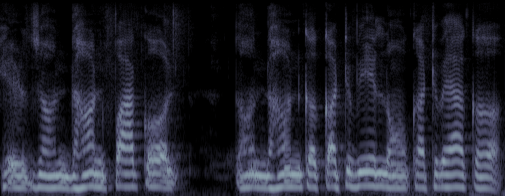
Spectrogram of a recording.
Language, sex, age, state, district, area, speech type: Maithili, female, 60+, Bihar, Darbhanga, urban, spontaneous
